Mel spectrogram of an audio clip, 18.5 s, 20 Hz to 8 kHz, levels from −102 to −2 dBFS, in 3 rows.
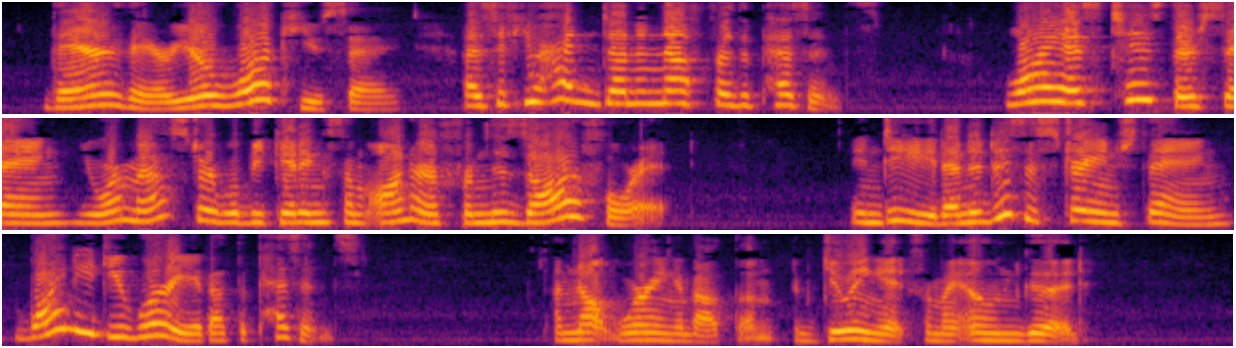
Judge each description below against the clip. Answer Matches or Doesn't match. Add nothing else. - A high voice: Matches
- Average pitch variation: Doesn't match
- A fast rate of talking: Doesn't match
